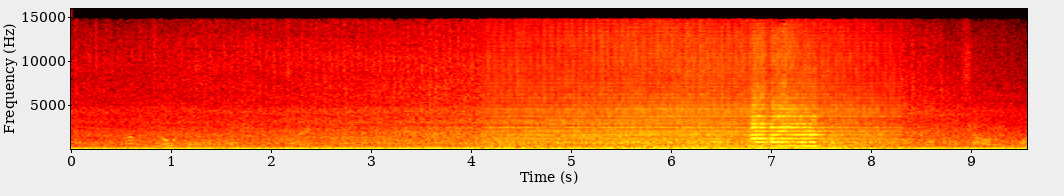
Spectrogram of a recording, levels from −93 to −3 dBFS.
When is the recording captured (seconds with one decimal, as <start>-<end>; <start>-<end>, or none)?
0.0-4.1; 8.3-9.6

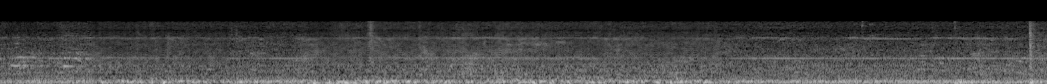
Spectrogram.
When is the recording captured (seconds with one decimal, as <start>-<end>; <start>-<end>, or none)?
0.0-0.9; 2.3-3.0; 7.2-10.5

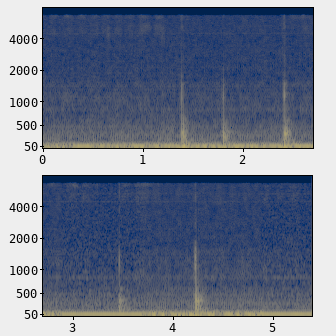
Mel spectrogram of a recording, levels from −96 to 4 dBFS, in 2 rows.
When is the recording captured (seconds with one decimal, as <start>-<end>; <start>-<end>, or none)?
2.9-3.7; 4.9-5.4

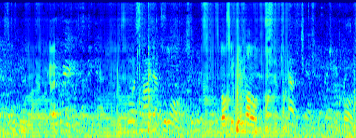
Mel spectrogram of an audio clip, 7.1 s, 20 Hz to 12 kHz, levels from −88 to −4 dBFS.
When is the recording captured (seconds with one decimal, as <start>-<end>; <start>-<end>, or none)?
0.0-0.5; 1.1-2.0; 2.7-4.0; 5.8-7.1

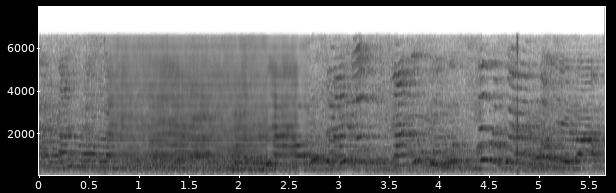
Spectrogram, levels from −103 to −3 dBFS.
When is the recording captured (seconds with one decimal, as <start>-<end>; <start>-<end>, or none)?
0.0-0.7; 2.7-5.7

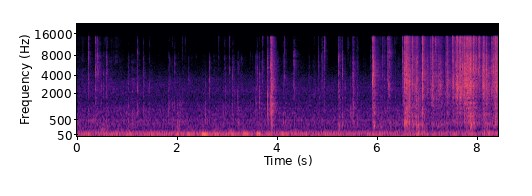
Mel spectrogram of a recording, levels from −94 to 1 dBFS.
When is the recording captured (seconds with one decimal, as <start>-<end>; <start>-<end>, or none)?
0.0-8.4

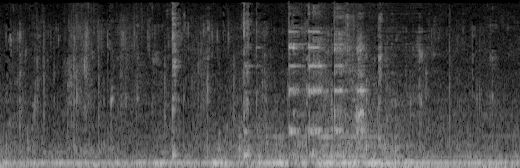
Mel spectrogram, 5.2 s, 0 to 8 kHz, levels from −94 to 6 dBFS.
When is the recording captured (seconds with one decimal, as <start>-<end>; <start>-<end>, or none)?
0.0-3.8; 4.3-5.2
